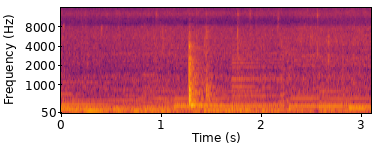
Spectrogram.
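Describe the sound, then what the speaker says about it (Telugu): Ginger garlic paste fries in oil with dry prawns, a continuous close sizzle with a brief scrape of a stirring spoon partway through. "అల్లం వెల్లుల్లి పేస్ట్ పచ్చి వాసన పోయేలాగా కొంచెం వేయించుకుంటే బాగుంటుంది"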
